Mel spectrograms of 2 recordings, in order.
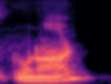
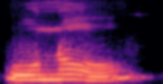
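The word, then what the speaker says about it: Cuneo: the anatomical surgeons is Cunard. The pronunciation is not exactly Cunard, it is Cuno.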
